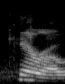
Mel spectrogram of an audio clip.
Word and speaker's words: Cairo: Not Cairo, Egypt, but Cairo, Illinois. It's Kairo.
